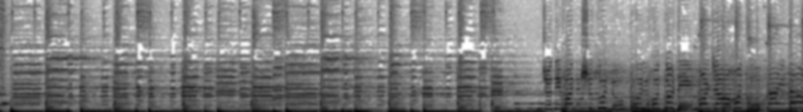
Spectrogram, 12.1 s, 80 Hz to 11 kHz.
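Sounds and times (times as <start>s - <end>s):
ornamented melody over bass line: 0.0s - 12.0s.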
